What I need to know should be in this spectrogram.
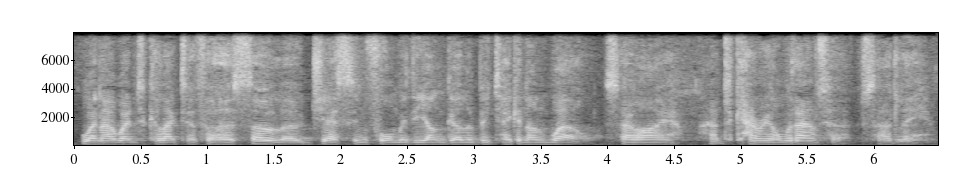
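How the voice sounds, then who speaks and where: An actor with an English accent playing a polite music teacher, speaking formally and carefully in an audio drama. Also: male voice, medium pitch, fairly even intonation, a little fast, slightly rough, lightly acted. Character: polite, measured male school music teacher. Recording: faint background ambience.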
